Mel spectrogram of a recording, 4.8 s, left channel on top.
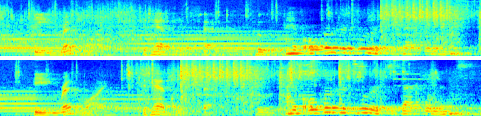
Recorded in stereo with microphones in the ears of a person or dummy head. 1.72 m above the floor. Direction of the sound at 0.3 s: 45° right (ahead or behind).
